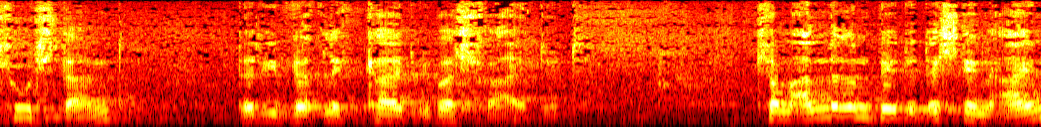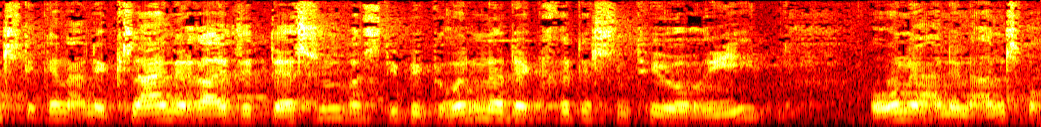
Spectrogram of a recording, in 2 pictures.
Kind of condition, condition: setting, large echoing room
